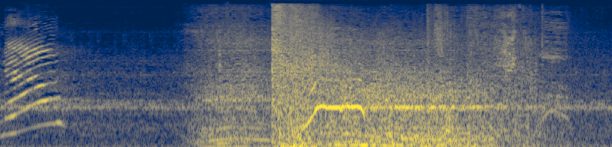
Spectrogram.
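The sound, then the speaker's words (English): A sudden sharp electrical zap from car jump leads being attached to a car in a garage bursts out with a harsh crackle, the shock sending a person flying back, then settles into a steady buzzing hum before cutting off. A brief vocal sound comes just before. “The shock sends him flying back.”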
